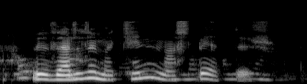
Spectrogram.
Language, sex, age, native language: Icelandic, female, 10, Icelandic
